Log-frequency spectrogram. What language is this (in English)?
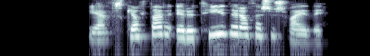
Icelandic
